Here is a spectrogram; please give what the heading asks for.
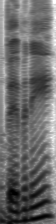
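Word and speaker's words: Bimini: I'm on an island called Be Meanie off Sorry if I pronounced that wrong. Offimony Oh, Biminy.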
